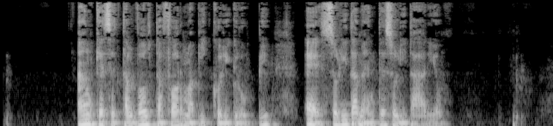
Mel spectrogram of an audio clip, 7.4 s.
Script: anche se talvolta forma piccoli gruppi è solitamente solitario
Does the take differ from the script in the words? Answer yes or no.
no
